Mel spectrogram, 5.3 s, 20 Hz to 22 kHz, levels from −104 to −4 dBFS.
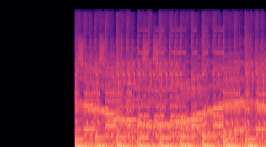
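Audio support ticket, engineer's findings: Cut-off start. Digital silence from 0.00 to 1.50 s, then audio begins abruptly mid-sound at 1.50 s. No attack, no fade-in. Probable component: capture or stream start logic. Mechanism: recording armed late, so the first part of the sound was never captured and playback opens on a hard edge. The onset lands hard at 1.50 s with the sound already in progress. Check trigger timing and pre-roll buffer.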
